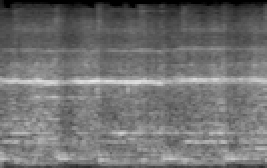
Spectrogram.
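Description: Loud music with a steady rhythm and a long held high note.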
